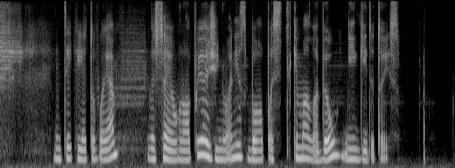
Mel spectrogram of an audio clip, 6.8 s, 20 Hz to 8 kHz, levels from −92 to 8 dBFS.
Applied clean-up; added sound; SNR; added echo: neural diffusion model UNIVERSE++.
